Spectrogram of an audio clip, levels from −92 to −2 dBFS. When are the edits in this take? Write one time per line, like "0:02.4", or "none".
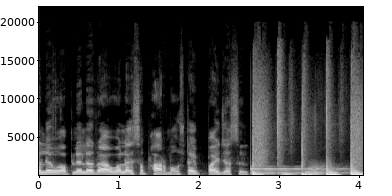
0:02.6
